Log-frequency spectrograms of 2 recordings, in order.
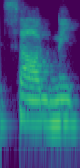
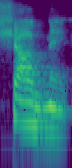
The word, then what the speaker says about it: Shagnik: I think I got your name wrong. I said Sagnik, but it's Shagnik.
